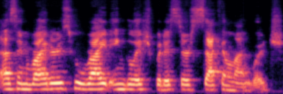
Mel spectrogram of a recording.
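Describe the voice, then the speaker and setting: A woman with a Spanish accent. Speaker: author and webinar host. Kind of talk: live webinar Q&A. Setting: live online webinar.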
